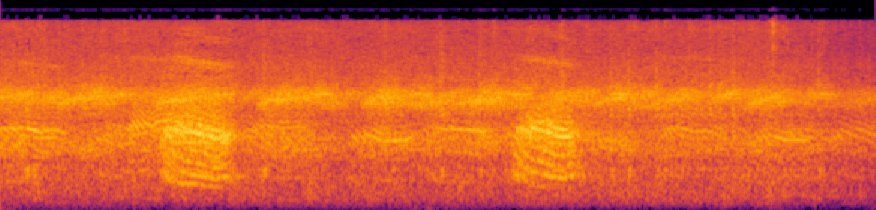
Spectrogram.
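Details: Frogs in a yard: a steady frog chorus trills on, broken twice by louder, croaking calls that stand out from the background.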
